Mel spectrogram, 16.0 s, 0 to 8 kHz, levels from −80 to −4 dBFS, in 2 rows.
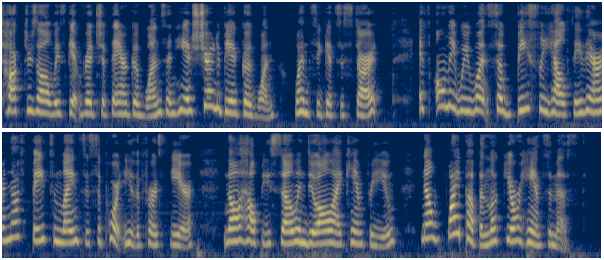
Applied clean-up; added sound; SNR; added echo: none; none; none; none.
